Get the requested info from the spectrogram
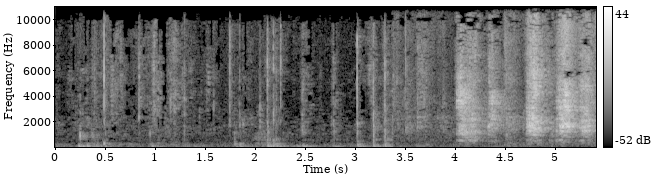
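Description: Plastic basins knocking and bumping on a tile floor under wriggling puppies, a run of light thumps and clicks, then two louder rasping rushes about four and five seconds in.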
